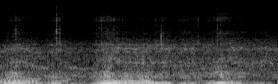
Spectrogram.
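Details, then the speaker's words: Rusi Rapid GY6 scooter after the rusted carburetor was fixed: low throaty engine rises and falls through three blips, dropping back to idle each time without stalling; no longer dies when the throttle is released, running healthy. "pero ngayon okay na okay na gagamit na siya ng maayos"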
